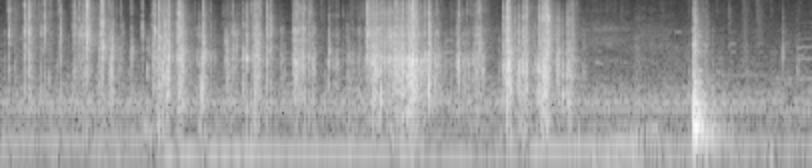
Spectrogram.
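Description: Plastic-laminate MRE drink-powder pouch crinkling as it is handled in the hands, with a denser tearing rasp about halfway through as it is torn open. A single sharp knock comes near the end.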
